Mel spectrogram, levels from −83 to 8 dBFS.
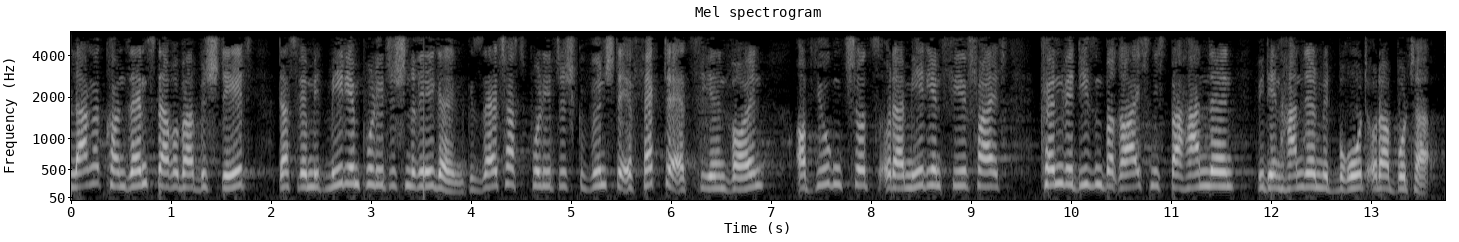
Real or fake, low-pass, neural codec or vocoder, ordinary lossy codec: real; 5.4 kHz; none; none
